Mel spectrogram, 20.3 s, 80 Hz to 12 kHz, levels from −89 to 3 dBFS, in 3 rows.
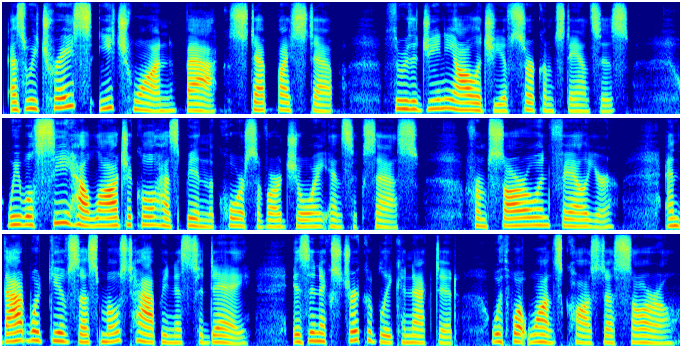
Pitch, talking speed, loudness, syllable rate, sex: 210 Hz, 145 wpm, -22 LUFS, 4.4 syllables/s, female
